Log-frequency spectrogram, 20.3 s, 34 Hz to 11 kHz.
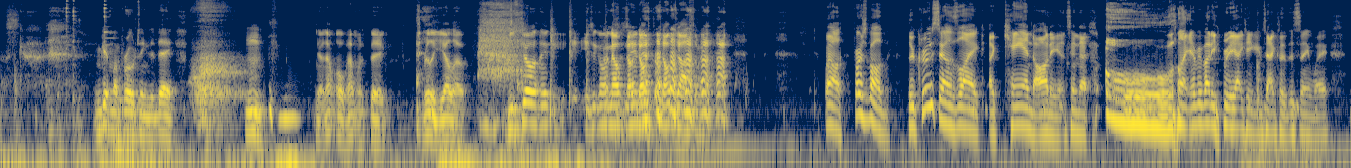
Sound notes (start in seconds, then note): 2.6 exhales; 7.2 exhale; 9.6 Rhett laughs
